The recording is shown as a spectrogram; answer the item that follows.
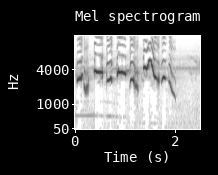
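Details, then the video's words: Loud, close female oriental magpie-robin song, used every morning to coax males into song: a clean sequence of rich whistled notes, some rising and falling slurs, spaced by short gaps, ending in a fading high tone. "Kích choè than trống cực căng mỗi sáng | Choè than mái mồi quá hay"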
